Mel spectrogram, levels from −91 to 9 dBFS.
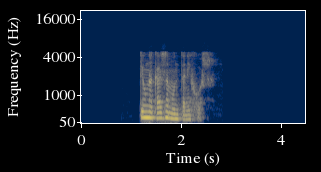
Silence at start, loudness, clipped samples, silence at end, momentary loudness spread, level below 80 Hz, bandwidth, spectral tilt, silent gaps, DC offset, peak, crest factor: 1.2 s; -17 LUFS; under 0.1%; 1.95 s; 21 LU; -62 dBFS; 5 kHz; -11.5 dB/octave; none; under 0.1%; -4 dBFS; 18 dB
